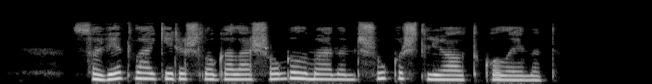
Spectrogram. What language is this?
Mari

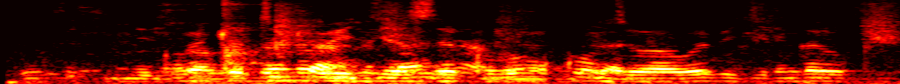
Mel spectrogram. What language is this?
Kinyarwanda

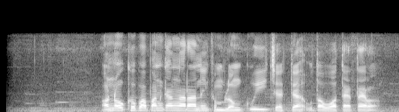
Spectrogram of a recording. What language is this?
Javanese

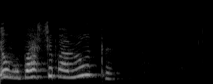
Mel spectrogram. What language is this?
Portuguese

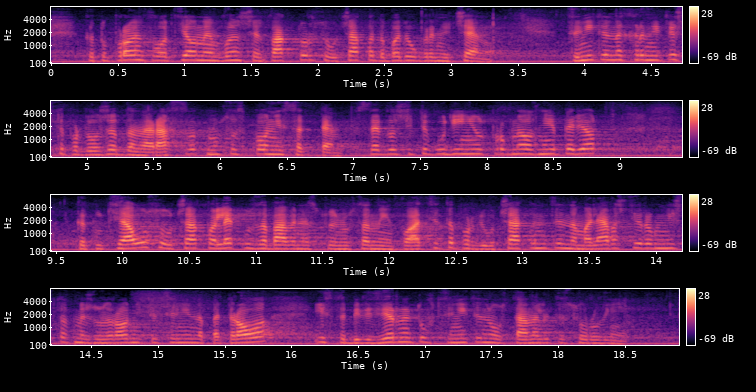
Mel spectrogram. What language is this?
Bulgarian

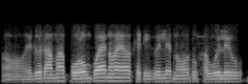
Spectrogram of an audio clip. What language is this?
Assamese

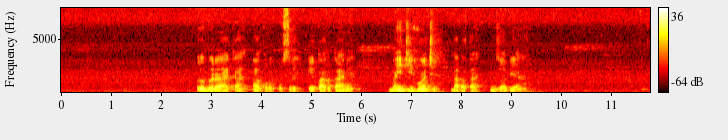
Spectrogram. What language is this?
Igbo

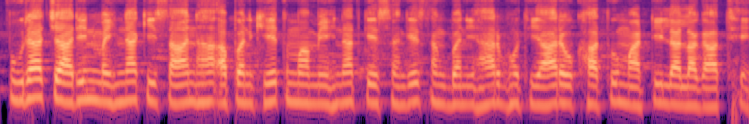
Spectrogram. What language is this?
Chhattisgarhi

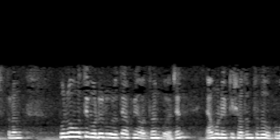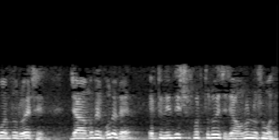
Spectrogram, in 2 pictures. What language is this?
Bangla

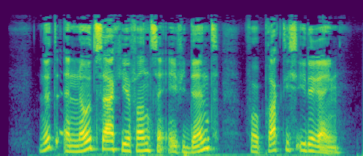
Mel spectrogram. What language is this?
Dutch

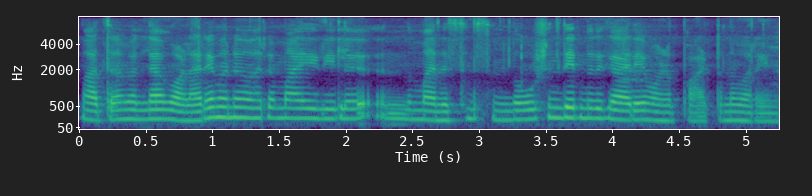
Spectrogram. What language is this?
Malayalam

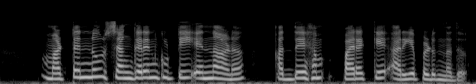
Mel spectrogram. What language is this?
Malayalam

